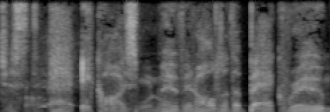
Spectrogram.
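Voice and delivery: loud put-on Australian accent. Joking about how Australia would react to a global alcohol ban, in an Australian accent. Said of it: "if I can do an Australian accent".

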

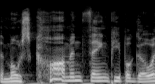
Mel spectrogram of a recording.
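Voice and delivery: voice breaking and cracking up high mid-phrase. Introducing the most common theory, voice cracking. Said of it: "did you hear my voice crack there?".

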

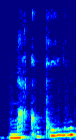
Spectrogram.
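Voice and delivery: put-on very high Scottish accent with rolled r. Repeating how the other speaker's Dundee mum says it: imitating a mum's Scottish accent. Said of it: "it's almost like she's in the room".

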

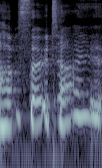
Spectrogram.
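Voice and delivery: crying, tearful voice pitched very high. Woman speaking to listeners while actually crying. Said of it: "she's actually crying".

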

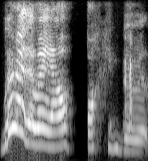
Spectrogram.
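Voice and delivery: screaming at full volume, very high and swooping. Retelling getting up to find someone struggling with the grill: imitating own screaming. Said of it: "Like, screaming".

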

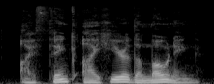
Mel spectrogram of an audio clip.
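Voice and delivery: hushed, low, soft half-whisper. Albert half-whispers while Leo describes the infected outside. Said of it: "whispered Albert".

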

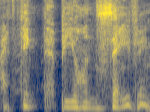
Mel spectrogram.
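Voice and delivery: theatrical whisper. In a role-play, a freed man speaks to the player's character: whispering. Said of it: "he whispers to you".

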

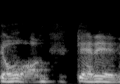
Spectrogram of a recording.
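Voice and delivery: acted, re-enacted shout. Retelling watching his 9-iron shot roll toward the hole, retelling shouting at his golf ball. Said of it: "I literally started shouting".

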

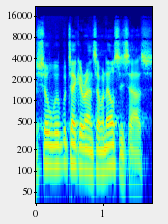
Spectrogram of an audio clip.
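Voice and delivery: ordinary delivery

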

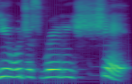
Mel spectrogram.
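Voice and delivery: ranting delivery. Retelling the sister going mental on the phone: imitating angry sister. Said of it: "absolutely mental at me".

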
